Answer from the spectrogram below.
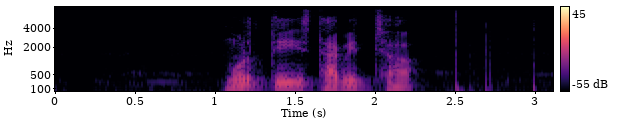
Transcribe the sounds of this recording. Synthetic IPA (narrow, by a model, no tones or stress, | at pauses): murt̪iːst̪ʰapit̪̚t͡sʰʌ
